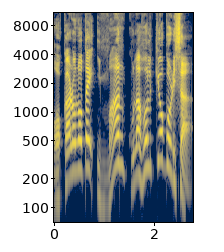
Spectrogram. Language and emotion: Assamese, disgusted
